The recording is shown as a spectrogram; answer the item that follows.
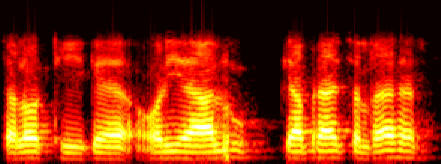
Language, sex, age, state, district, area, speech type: Hindi, male, 45-60, Rajasthan, Karauli, rural, conversation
